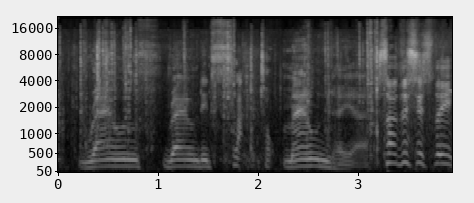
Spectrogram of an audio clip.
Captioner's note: shovels scrape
